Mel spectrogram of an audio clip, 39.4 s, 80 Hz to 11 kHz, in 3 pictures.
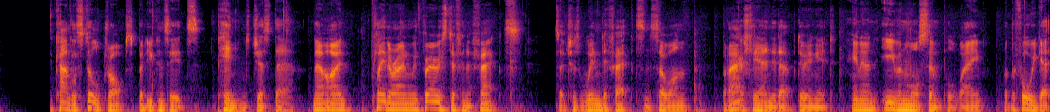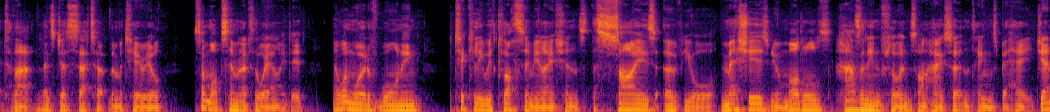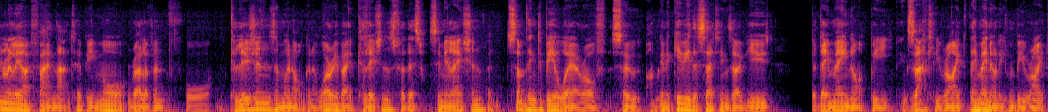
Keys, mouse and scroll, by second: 2.1 middle click, 3.8 middle click, 8.9 scroll up 1.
